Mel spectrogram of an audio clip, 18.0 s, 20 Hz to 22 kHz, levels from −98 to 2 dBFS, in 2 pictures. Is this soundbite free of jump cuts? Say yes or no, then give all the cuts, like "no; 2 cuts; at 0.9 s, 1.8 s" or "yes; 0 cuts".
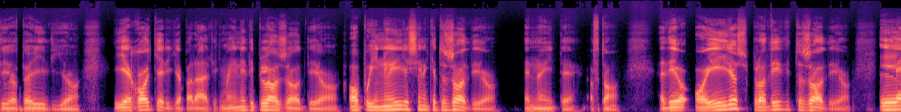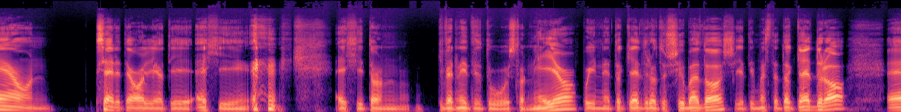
no; 2 cuts; at 1.0 s, 3.4 s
